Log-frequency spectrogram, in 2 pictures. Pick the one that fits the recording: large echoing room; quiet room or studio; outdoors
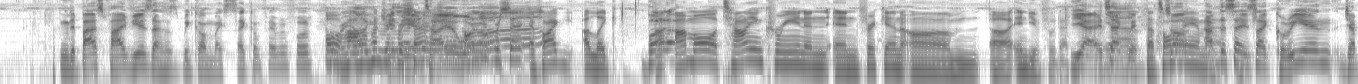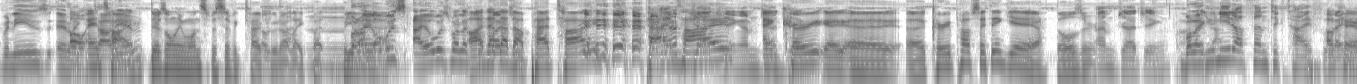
outdoors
